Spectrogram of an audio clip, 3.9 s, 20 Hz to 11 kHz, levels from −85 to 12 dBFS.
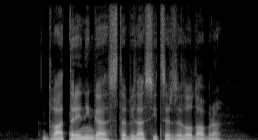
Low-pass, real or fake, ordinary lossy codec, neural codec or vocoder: none; real; none; none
